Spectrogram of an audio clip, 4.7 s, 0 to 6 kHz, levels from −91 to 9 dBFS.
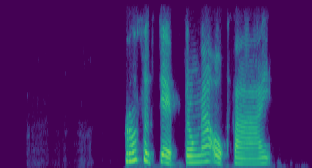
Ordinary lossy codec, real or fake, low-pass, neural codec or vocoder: Opus, 16 kbps; real; 5.4 kHz; none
